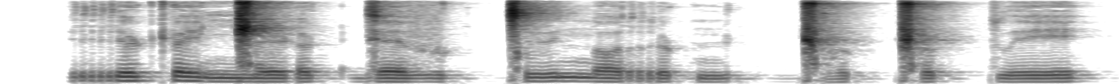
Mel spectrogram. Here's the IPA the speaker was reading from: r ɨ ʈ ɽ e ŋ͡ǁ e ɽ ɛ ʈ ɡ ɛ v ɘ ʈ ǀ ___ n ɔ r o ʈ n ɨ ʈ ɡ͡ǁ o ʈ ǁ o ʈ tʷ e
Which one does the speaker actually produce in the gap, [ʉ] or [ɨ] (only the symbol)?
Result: ɨ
